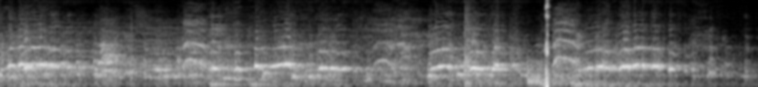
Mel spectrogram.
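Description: Several people laughing and chuckling over background music, with one sharp crack about five and a half seconds in.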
